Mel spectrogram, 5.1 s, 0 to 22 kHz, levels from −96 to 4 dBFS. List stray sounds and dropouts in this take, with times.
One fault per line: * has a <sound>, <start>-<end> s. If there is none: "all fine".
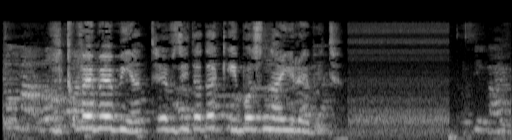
all fine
